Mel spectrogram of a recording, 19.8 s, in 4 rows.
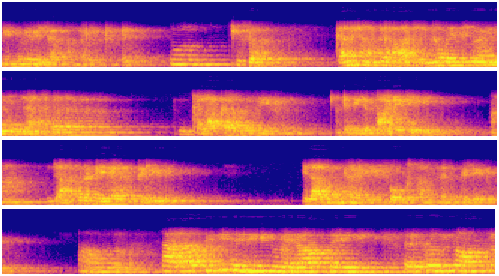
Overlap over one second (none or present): none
